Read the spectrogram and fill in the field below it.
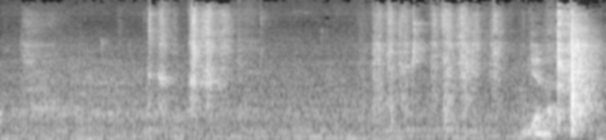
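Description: A knife cuts through fish with soft taps.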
